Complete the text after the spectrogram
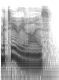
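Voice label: "materialize", British English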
